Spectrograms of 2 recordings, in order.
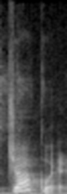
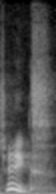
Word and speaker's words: Jacques: always assumed it was Jacques, because it's a French name, right? Jacques or Jacques, but apparently I went to his site and it had parentheses like Jakes, like it's pronounced Jakes.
